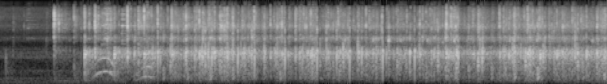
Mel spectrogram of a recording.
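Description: Gala audience breaking into applause after a brief quiet moment, dense sustained clapping filling the room and holding steady to the end, with some scattered voices and cheers mixed in.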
